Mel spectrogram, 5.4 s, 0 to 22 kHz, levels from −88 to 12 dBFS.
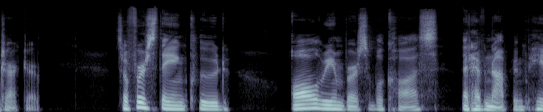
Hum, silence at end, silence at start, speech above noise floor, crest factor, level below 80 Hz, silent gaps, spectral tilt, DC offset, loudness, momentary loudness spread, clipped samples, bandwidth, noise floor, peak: none; 0 s; 0 s; 54 dB; 18 dB; -56 dBFS; none; -6 dB/octave; under 0.1%; -18 LUFS; 12 LU; under 0.1%; 15 kHz; -72 dBFS; -2 dBFS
